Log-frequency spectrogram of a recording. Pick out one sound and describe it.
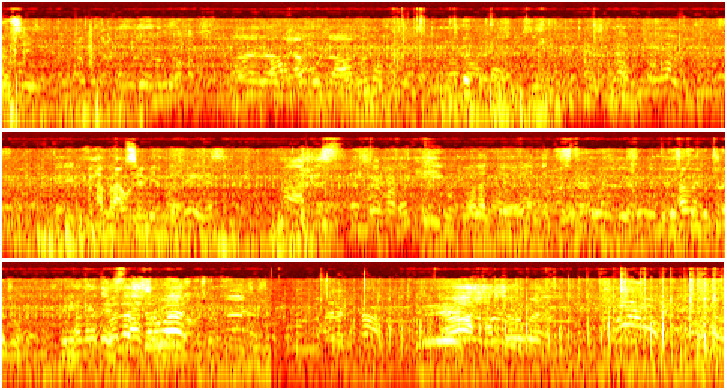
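Several men talk and call out at a distance.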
